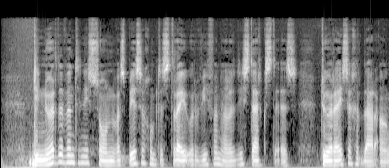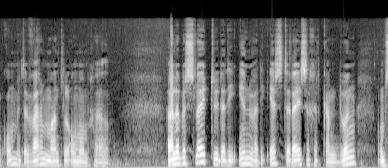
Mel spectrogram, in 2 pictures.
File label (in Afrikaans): man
